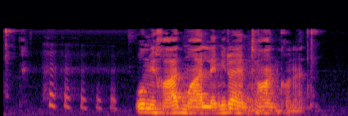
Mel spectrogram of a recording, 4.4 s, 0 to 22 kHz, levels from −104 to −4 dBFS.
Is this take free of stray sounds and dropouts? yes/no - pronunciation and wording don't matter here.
no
